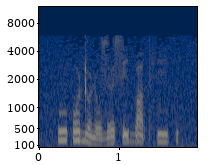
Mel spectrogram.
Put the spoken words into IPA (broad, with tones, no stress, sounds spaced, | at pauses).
u˥ ʔ o˥ ɖ o˩ ɳ o˩ z ø˥ s ḭ˥ b ɑ̰˥ t̪ʰ i˥ p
